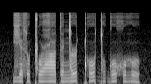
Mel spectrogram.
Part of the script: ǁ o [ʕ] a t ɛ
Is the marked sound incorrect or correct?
correct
